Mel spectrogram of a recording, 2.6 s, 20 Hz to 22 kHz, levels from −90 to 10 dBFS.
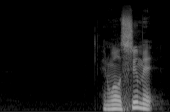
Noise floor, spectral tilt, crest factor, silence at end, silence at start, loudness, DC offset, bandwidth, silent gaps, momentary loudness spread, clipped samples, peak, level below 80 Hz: -78 dBFS; -5 dB/octave; 18 dB; 0.3 s; 1.55 s; -28 LUFS; under 0.1%; 15.5 kHz; none; 8 LU; under 0.1%; -14 dBFS; -78 dBFS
